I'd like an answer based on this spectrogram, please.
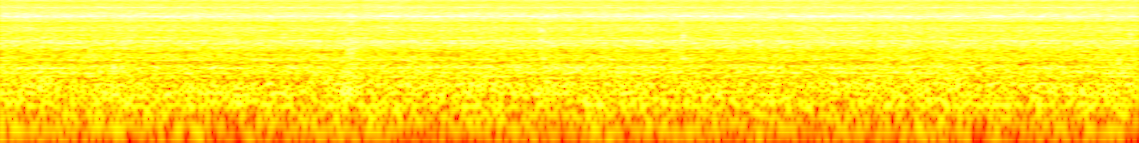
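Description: Steady, even hiss with no breaks or changes.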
